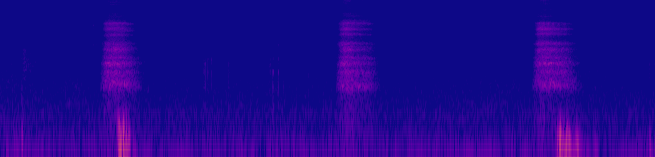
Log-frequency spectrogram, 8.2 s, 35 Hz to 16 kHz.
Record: {"exhalation_length": "8.2 s", "exhalation_amplitude": 455, "exhalation_signal_mean_std_ratio": 0.42, "survey_phase": "alpha (2021-03-01 to 2021-08-12)", "age": "45-64", "gender": "Female", "wearing_mask": "No", "symptom_none": true, "smoker_status": "Ex-smoker", "respiratory_condition_asthma": false, "respiratory_condition_other": false, "recruitment_source": "REACT", "submission_delay": "1 day", "covid_test_result": "Negative", "covid_test_method": "RT-qPCR"}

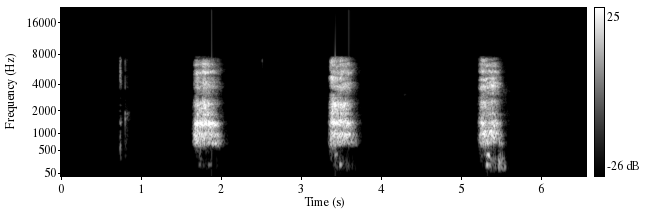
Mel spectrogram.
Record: {"exhalation_length": "6.6 s", "exhalation_amplitude": 31963, "exhalation_signal_mean_std_ratio": 0.31, "survey_phase": "alpha (2021-03-01 to 2021-08-12)", "age": "18-44", "gender": "Female", "wearing_mask": "No", "symptom_none": true, "smoker_status": "Never smoked", "respiratory_condition_asthma": false, "respiratory_condition_other": false, "recruitment_source": "REACT", "submission_delay": "1 day", "covid_test_result": "Negative", "covid_test_method": "RT-qPCR"}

